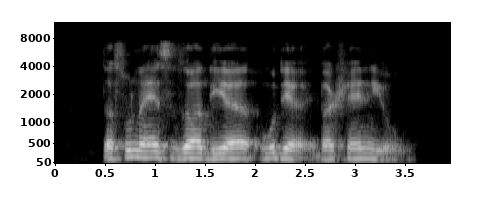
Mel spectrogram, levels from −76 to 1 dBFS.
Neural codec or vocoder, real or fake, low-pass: codec, 16 kHz, 4.8 kbps, FACodec; fake; 7.2 kHz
